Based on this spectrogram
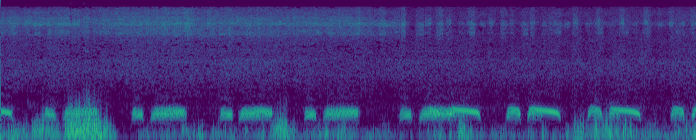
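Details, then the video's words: Spotted dove of the Cấn Sấm type, a wild-caught cage bird whose cooing is described as quite good, gives a long series of paired coos, a brief note followed by a drawn-out slightly falling one, amid low rumbling noise and a loud thump. "Thổ tơ Cấn Sấm, Bắt về cho vô lòng là đứng im ru. Nước Gù khá là Tốt."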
